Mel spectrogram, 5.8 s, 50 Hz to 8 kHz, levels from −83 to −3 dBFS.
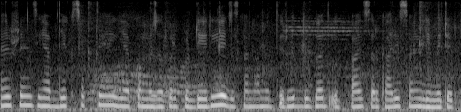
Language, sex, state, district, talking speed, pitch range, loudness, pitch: Hindi, female, Bihar, Muzaffarpur, 230 wpm, 200-220 Hz, -26 LUFS, 205 Hz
